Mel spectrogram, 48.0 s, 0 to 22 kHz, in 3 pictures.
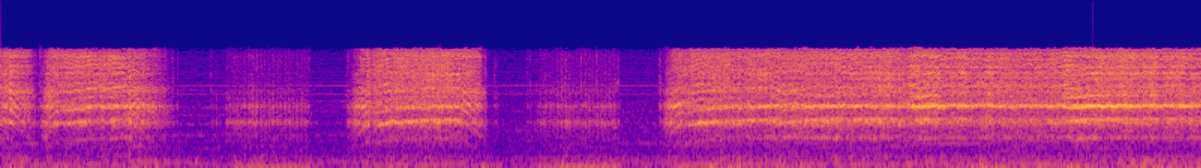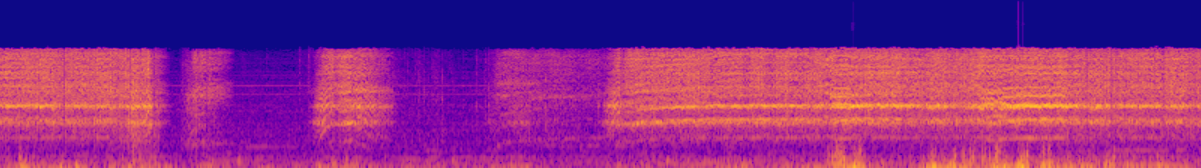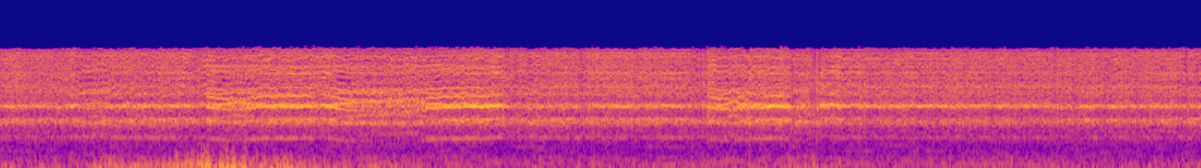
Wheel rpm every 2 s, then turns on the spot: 110, 10, 90, 30, 80, 160, 160, 160, 160, 20, 30, 10, 130, 160, 160, 160, 160, 160, 160, 160, 160, 160, 160, 160.
2-4 6-8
